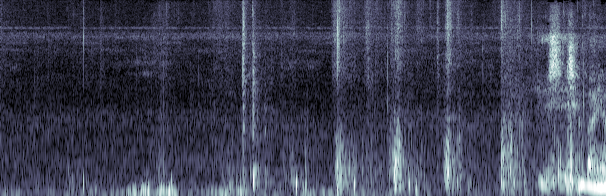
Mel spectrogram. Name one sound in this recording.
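Footsteps crunch on dry ground nearby.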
